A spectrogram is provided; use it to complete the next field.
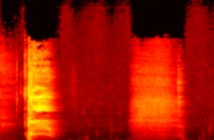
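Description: A loud, harsh cough bursts out close to the microphone, followed after a short pause by a softer, breathy second cough or throat-clearing rasp. No talking.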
